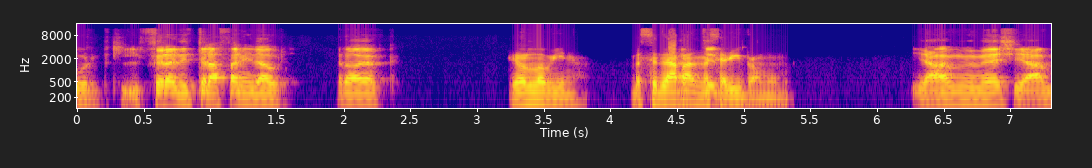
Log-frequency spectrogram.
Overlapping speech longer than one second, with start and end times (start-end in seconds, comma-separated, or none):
none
